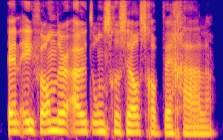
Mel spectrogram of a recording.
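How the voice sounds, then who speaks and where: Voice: medium pitch, a little fast, fairly bright tone, no echo, studio quality, close to an everyday voice. The audiobook narrator voicing a cruel, smug male god-king who speaks with mocking, false politeness. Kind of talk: audiobook character voice.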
